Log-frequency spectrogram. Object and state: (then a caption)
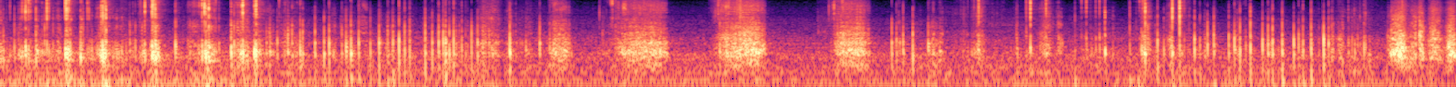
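Leather wristlet pouch scratched and tapped. A small, flat, hollow light-grey Coach leather zip wristlet pouch, held in the hands, is tapped and scratched on its leather surface with long acrylic nails. Rapid, dry clicking taps alternate with several longer, hissing scratch strokes in the middle and at the end. The sound is bright and crisp with very little low end, and each tap stops short with almost no ring.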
